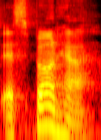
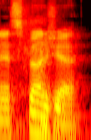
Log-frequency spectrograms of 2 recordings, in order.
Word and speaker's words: Esponja: which is that it's supposed to be pronounced Esponja with a HJ rather than Esponja.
